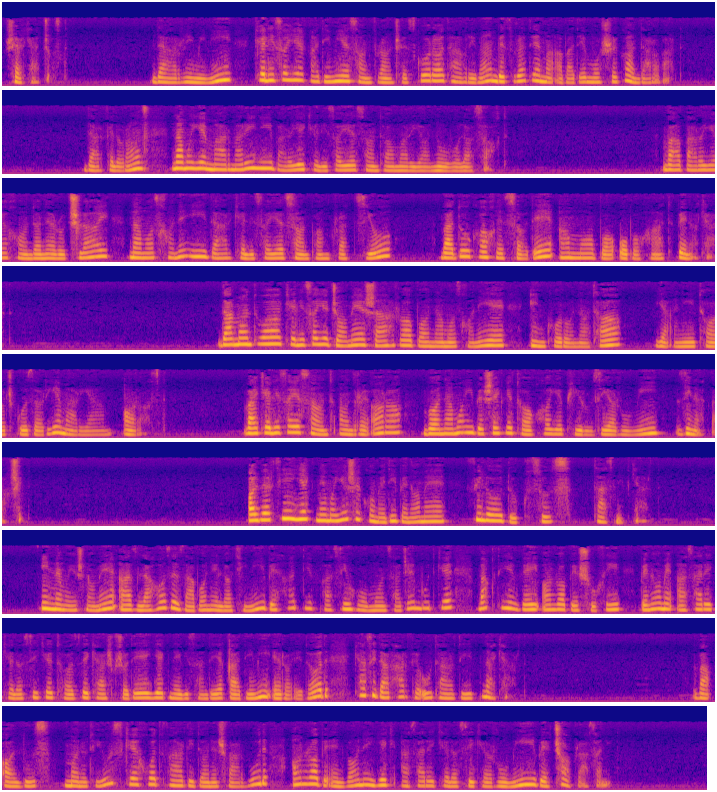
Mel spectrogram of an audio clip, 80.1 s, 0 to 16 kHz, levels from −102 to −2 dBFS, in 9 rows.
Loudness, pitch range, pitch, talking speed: -25 LUFS, 180-230 Hz, 195 Hz, 105 wpm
